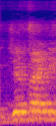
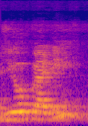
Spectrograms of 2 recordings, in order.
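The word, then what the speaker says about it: jeopardy: इओ की कॉम्बिनेशन में आए तो तब इसको जेपडी पढ़ते हैं। क्या पढ़ते हैं? जेपडी पढ़ते हैं। जियोपडी नहीं पढ़ते हैं।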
